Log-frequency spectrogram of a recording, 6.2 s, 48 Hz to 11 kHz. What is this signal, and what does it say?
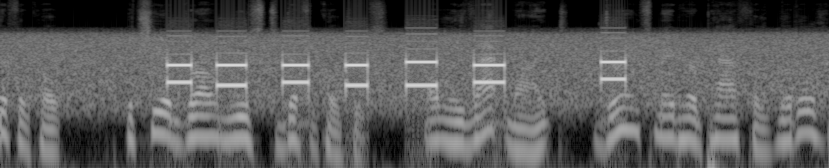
DTMF, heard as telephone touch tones, dialled by hand, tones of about 210 ms, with speech in English. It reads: 525235 9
